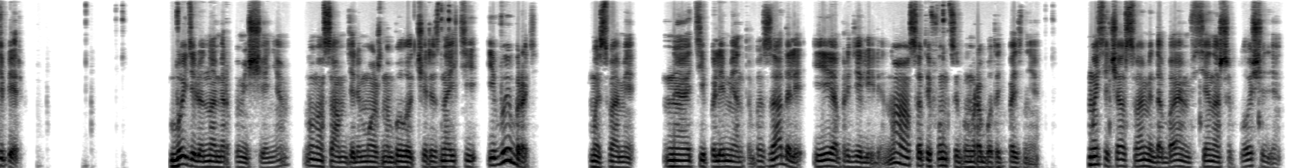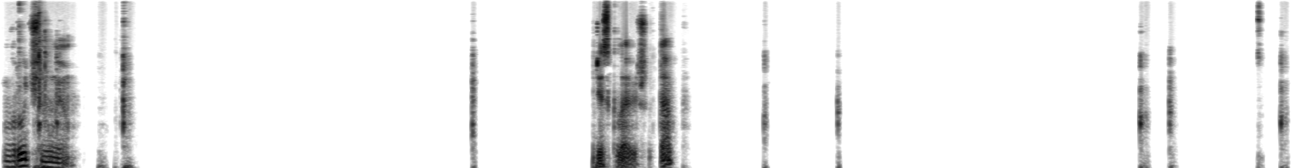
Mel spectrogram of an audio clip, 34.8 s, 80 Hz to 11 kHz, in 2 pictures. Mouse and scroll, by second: 1.5 click, 5.8 click, 12.4 click, 13.9 click, 20.1 click, 21.1 click, 22.6 click, 23.9 click, 31.1 click, 34.0 click.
